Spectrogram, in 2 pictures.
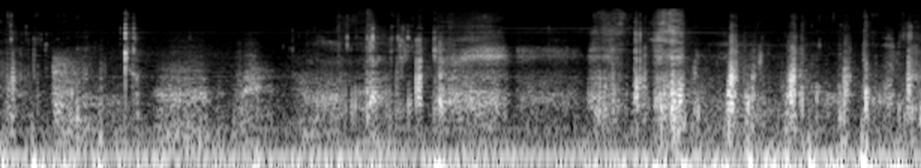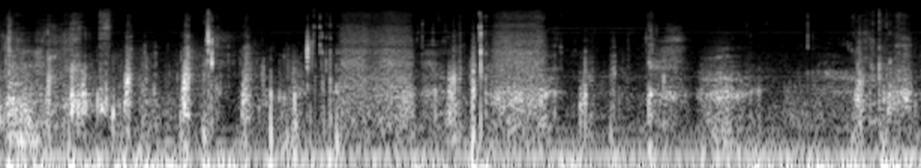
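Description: Close-miked chewing of pan-fried dumplings: wet mouth sounds with many irregular clicks, and a bite into a dumpling near the end.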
